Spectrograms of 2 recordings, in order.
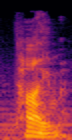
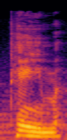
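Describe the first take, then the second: First: The vowel is an eye sound. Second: The vowel is an ay sound. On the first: This is the later, modern pronunciation. "only finally in the 18th century, I" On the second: This is the fifteenth-century pronunciation. "the vowel changed from E to A"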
